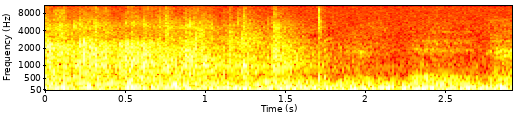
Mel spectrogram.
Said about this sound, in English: Good. You can clap. It's fine.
